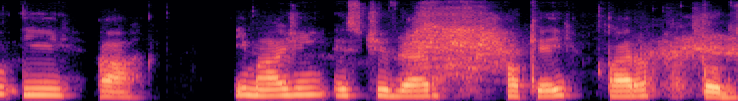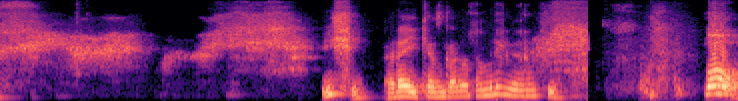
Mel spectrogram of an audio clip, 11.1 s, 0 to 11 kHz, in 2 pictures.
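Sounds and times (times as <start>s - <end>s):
cats fighting hissing yowl: 3.0s - 3.8s, 4.9s - 7.9s, 9.5s - 10.6s.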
